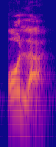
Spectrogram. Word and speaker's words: hola: First of all, you know the one we learned a while ago when we were talking about pronunciation with the h, saying hello to somebody is simply hola.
